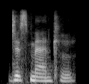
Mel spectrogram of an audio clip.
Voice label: "dismantle", Indian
